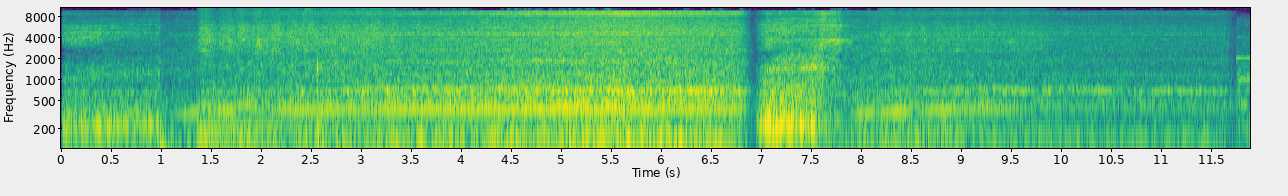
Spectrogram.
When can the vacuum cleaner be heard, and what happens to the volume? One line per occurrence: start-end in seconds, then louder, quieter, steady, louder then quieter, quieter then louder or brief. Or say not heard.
0.0-11.8 louder then quieter.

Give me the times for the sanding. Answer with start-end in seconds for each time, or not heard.
1.4-3.4, 8.2-9.8.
